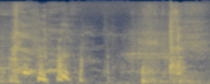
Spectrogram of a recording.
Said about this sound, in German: Prost, Gesundheit. Gesundheit.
